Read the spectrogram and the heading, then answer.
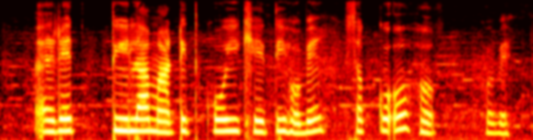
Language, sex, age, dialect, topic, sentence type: Magahi, female, 18-24, Northeastern/Surjapuri, agriculture, question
